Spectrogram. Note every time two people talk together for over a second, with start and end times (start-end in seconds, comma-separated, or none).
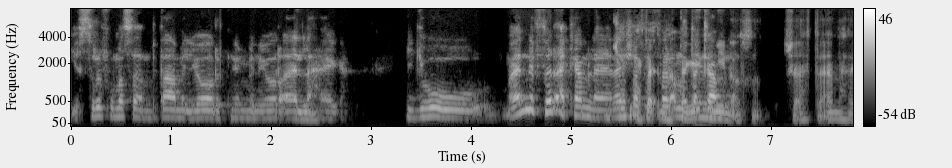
5.3-6.7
